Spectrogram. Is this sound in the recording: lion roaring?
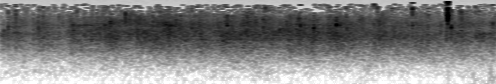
no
